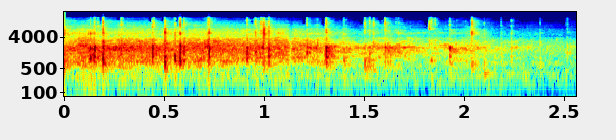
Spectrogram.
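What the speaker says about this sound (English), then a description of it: "Please give yourself a round of applause for having 96 tournaments." Applause at a tournament opening ceremony, scattered bright claps from a moderate-sized audience that gradually thin and fade over a couple of seconds.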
